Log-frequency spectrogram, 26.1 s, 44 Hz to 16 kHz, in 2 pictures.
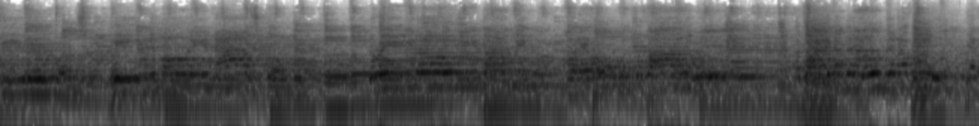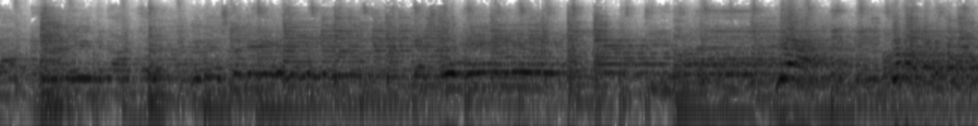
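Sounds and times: drum kit: 0.0 - 26.0
live band music: 0.0 - 26.0
people singing: 0.0 - 26.0.

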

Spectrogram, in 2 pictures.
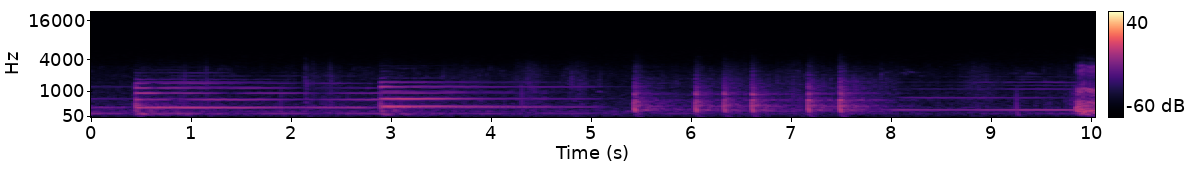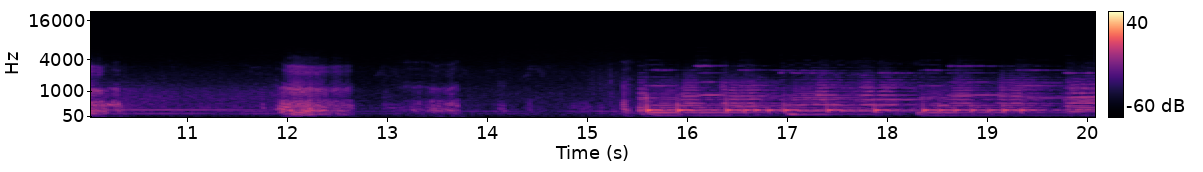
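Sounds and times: sharp knocks: 5.4 - 8.2
bell-like music notes: 7.9 - 11.9
held tone: 8.0 - 11.9
rough growls: 9.8 - 10.5, 11.8 - 15.6.

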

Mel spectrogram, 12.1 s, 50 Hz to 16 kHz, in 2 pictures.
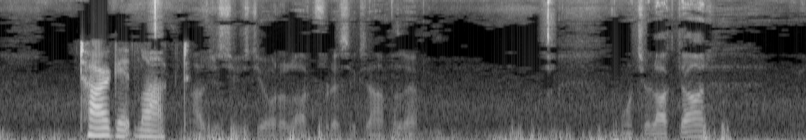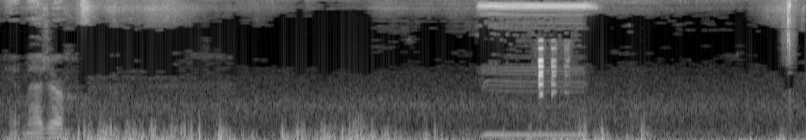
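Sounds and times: low wind rumble on microphone: 0.0 - 0.6, 1.3 - 9.7, 10.4 - 12.0
short electronic beep: 9.6 - 10.5.

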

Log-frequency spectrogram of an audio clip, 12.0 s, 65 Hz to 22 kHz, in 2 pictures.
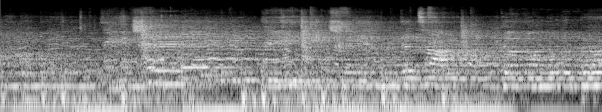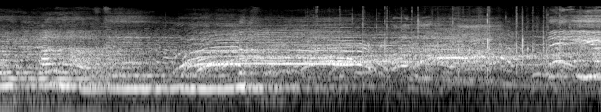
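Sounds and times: heavy bass: 0.0 - 7.8
band and synth backing: 0.0 - 8.0
woman singing pop song: 0.0 - 9.4, 11.4 - 12.0.

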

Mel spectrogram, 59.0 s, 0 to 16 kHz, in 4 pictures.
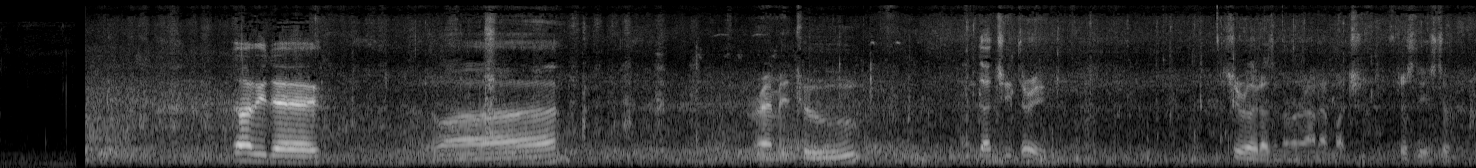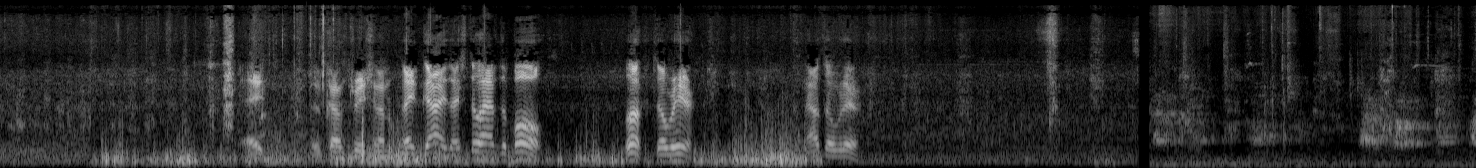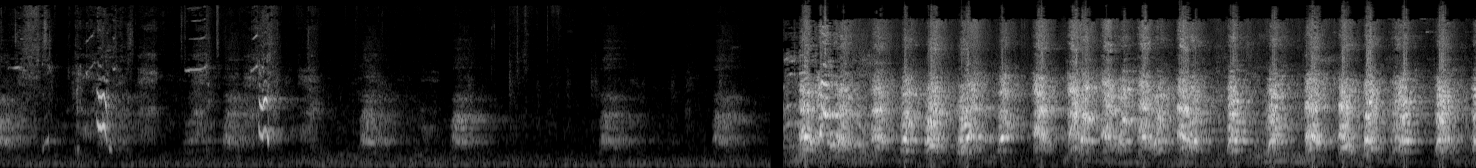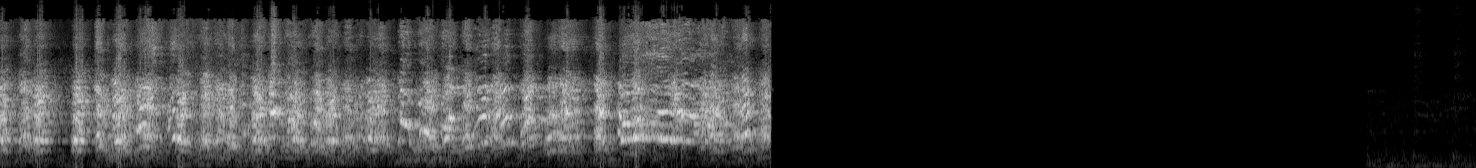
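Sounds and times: dogs barking and yipping: 3.2 - 8.0, 8.6 - 18.4, 26.3 - 34.6, 35.2 - 52.0.

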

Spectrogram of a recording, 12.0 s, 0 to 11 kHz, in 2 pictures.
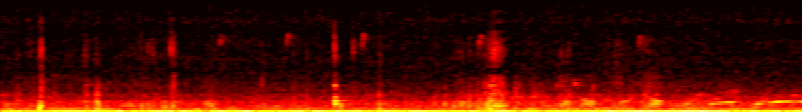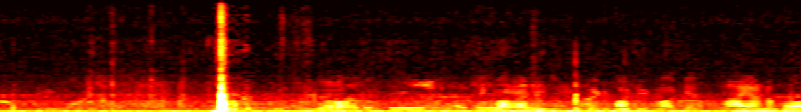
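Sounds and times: faint field background: 0.0 - 12.0
baseball bat cracking ball: 7.6 - 8.0.

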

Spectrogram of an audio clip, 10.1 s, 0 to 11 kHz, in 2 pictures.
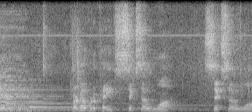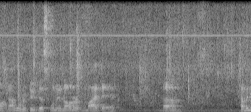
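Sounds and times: man speaking into a microphone: 4.1 - 7.4.

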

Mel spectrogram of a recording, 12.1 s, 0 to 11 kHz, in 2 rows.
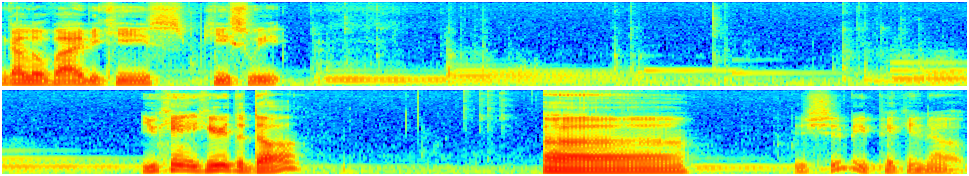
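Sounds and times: soft electric keys chords: 0.0 - 12.0.

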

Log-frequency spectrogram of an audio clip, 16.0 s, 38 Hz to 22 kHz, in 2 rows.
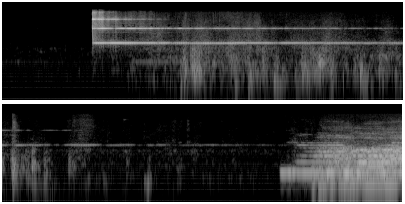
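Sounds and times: meditation bell ringing: 1.8 - 10.5
faint rustling: 3.2 - 13.3.

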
